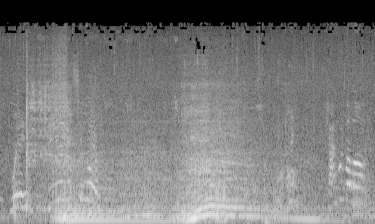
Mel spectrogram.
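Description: A car engine rumbles close by.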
